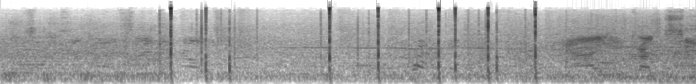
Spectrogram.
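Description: Fireworks crack at a football match between Vipers SC and Police FC, a scatter of sharp bangs going off irregularly over a loud, busy crowd background with talking.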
